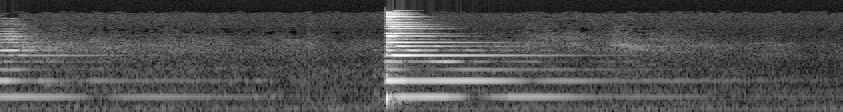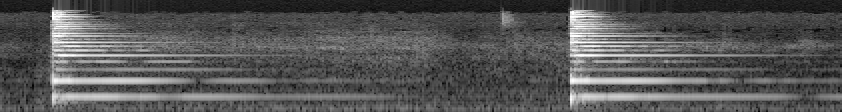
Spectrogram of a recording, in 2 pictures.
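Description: Rozini student-model cavaquinho: one steel string plucked three times, about two and a half seconds apart, the same note D each time, left to ring and fade while its tuning is checked on a clip-on tuner. The note sits between in tune and a little sharp, a sign of the instrument's imperfect intonation along the neck.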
